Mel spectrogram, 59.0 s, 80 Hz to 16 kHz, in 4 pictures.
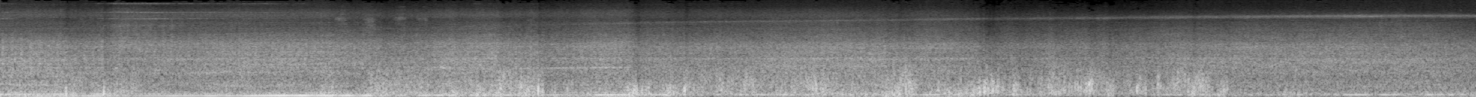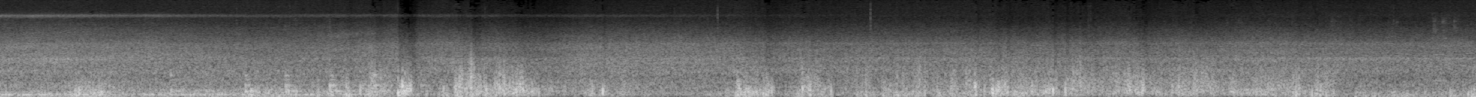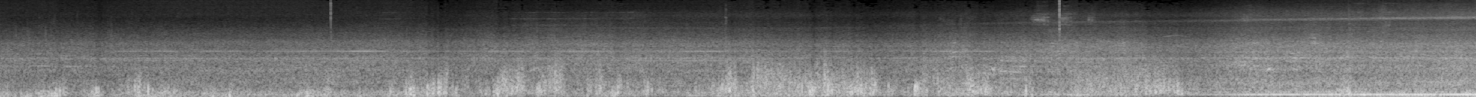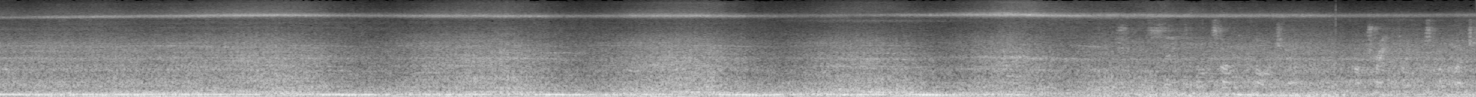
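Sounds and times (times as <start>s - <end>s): diesel engines droning: 0.0s - 59.0s
train rumbling with knocks: 0.0s - 59.0s.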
